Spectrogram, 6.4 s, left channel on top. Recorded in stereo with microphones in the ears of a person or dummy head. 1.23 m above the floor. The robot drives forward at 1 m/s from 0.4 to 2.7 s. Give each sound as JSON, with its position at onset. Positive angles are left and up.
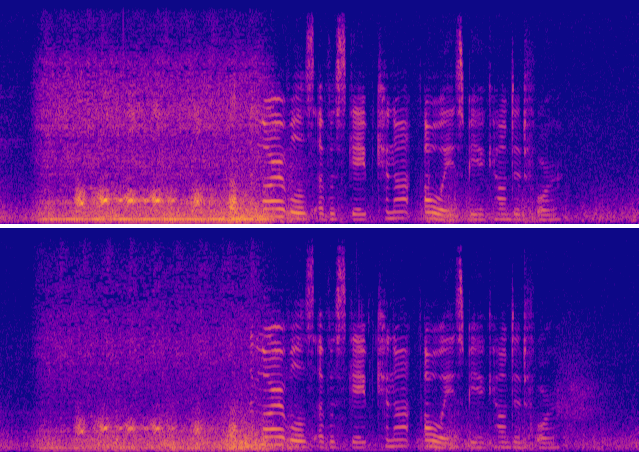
{"t": 0.8, "sound": "a dog barking", "side_deg": 70}
{"t": 2.5, "sound": "a woman speaking", "side_deg": -5}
